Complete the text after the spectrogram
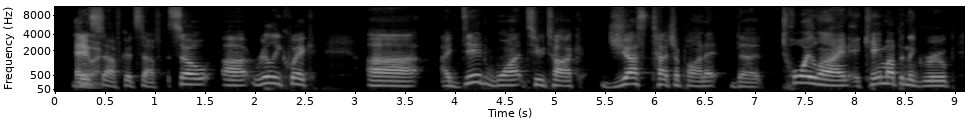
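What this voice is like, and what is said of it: Smiling while speaking. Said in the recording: “I'm ear to ear smiling right now. ... I can hear it in my own voice. I'm smiling.”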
